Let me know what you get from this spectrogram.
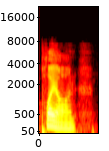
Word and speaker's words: Plaion: But they changed their name to spelled Plaion. And he said it sounds just as it's spelled. So then everybody's like, was it Plaion? So it's actually called Plaion.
